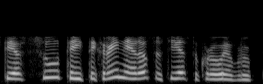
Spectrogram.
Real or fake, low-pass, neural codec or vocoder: fake; 3.6 kHz; autoencoder, 44.1 kHz, a latent of 192 numbers a frame, MeloTTS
